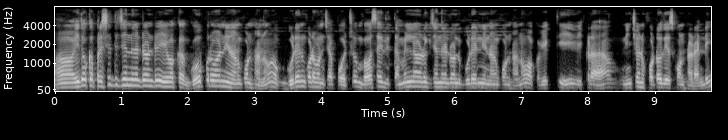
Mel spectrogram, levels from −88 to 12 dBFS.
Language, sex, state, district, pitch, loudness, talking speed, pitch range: Telugu, male, Andhra Pradesh, Visakhapatnam, 150 Hz, -15 LUFS, 120 wpm, 130-170 Hz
